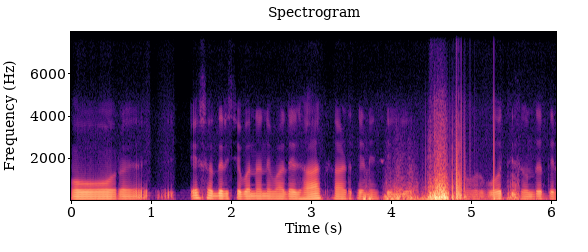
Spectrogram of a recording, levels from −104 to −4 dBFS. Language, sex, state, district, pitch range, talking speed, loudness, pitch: Hindi, male, Rajasthan, Bikaner, 95-110 Hz, 160 wpm, -23 LUFS, 100 Hz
